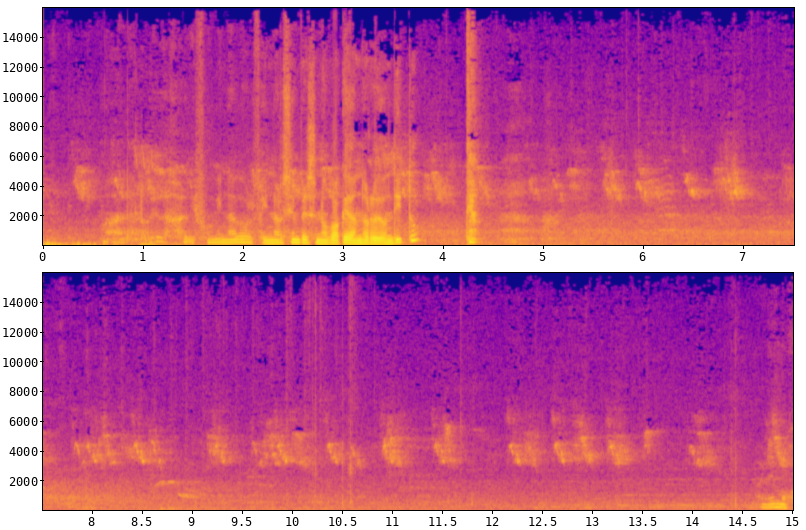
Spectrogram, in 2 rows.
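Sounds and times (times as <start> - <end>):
small birds chirping: 0.0 - 15.0
lower falling bird call: 3.8 - 15.0.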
